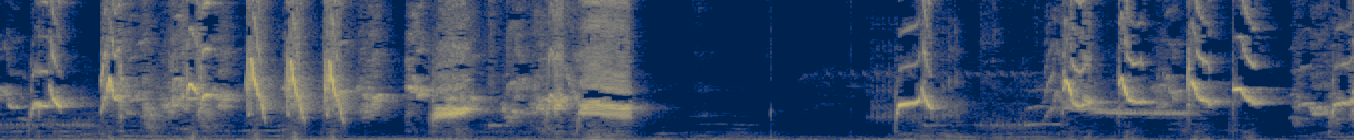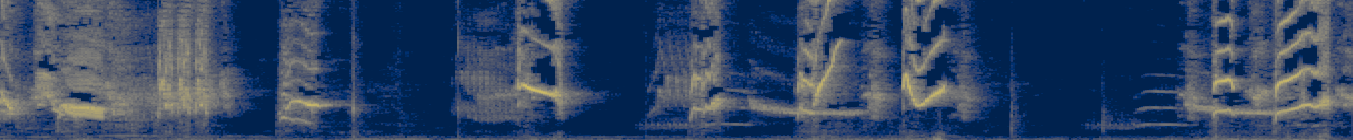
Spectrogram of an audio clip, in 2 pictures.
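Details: Asian pied starling singing a rambling medley of harsh squawks, chatter and bright rising whistles in bursts of a second or two between short pauses.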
